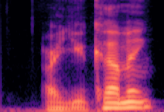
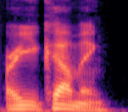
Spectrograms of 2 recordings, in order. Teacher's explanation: Rule one, rising tone for questions expecting a yes or no. If your voice doesn't go up at the end, it doesn't clearly sound like a question.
